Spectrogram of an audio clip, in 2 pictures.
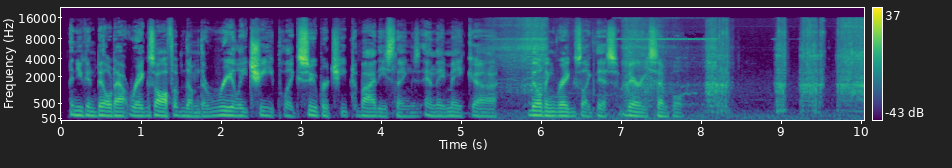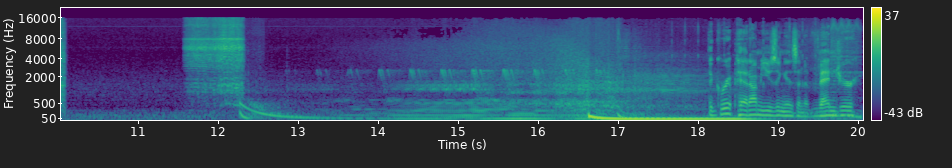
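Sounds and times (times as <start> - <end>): power screwdriver whirring: 7.0 - 10.2
falling swoop: 12.3 - 18.7
rising musical build: 12.3 - 19.6
deep bass hit: 12.4 - 19.6.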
